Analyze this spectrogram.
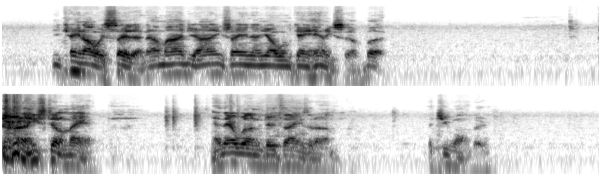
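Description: A middle-aged man speaks calmly into a microphone over an online call, pausing between phrases.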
